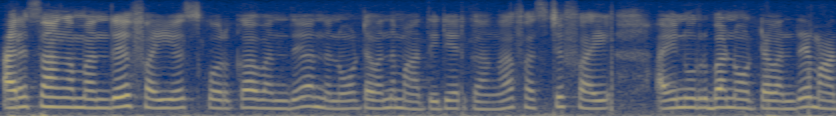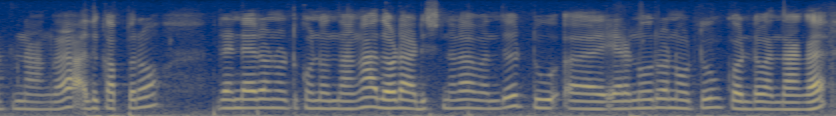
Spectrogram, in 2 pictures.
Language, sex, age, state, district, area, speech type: Tamil, female, 18-30, Tamil Nadu, Erode, rural, spontaneous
